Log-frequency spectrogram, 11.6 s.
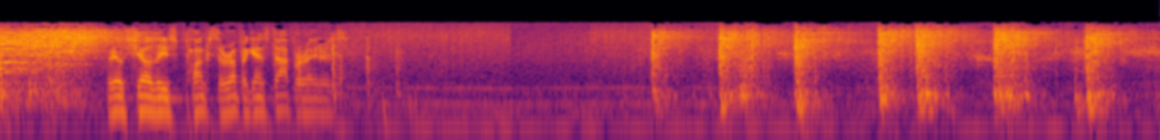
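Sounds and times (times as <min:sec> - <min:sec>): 
window panes being smashed out: 0:00.0 - 0:01.1, 0:06.5 - 0:11.4
speech: 0:01.1 - 0:03.6.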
